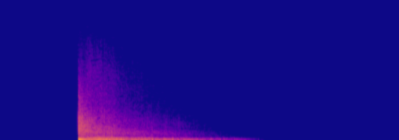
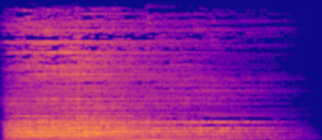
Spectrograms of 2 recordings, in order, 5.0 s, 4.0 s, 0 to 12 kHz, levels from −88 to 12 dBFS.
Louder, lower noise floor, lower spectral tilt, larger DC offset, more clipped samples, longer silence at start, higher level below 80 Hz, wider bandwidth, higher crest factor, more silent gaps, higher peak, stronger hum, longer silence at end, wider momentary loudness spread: second, -30 LUFS vs -16 LUFS; first, -65 dBFS vs -53 dBFS; first, -8.5 dB/octave vs -2 dB/octave; neither; neither; first, 0.95 s vs 0.05 s; about the same, -36 dBFS vs -34 dBFS; second, 6.6 kHz vs 12 kHz; first, 28 dB vs 16 dB; neither; second, -4 dBFS vs 0 dBFS; neither; first, 2.45 s vs 0.6 s; first, 22 LU vs 15 LU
